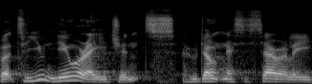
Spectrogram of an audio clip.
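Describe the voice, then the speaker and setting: A loud man at a fairly high pitch, with very wide pitch swings and a moderate pace. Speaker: real estate speaker. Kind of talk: conference talk. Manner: animated.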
